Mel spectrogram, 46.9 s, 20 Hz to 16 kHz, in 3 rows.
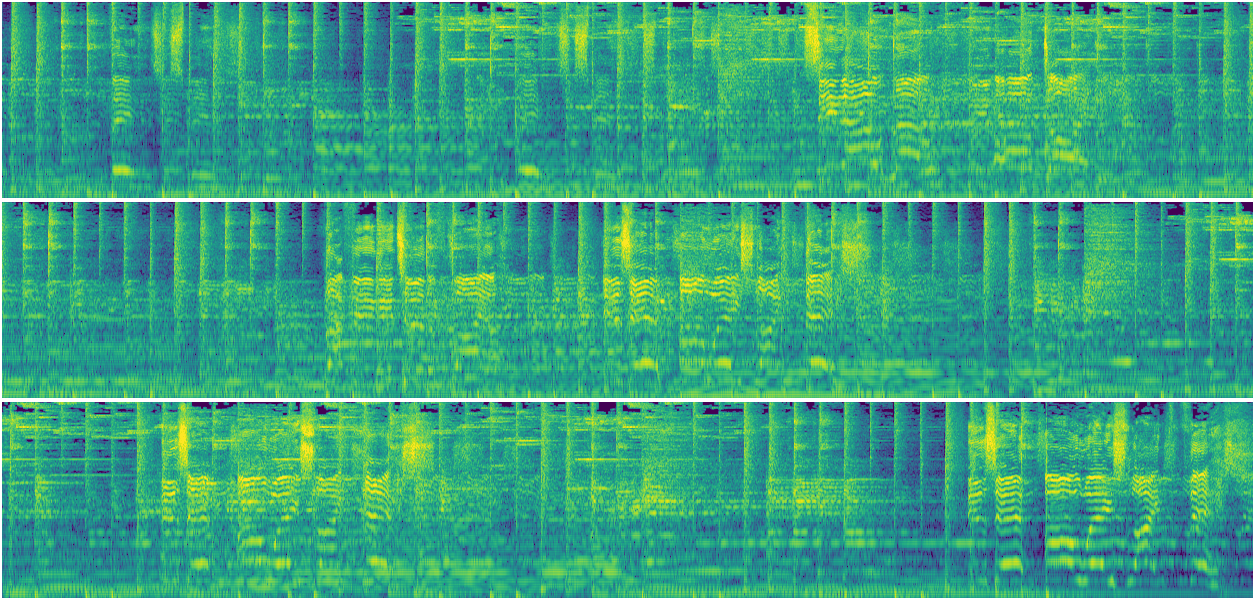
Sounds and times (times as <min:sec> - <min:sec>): Rock music: 0:00.0 - 0:46.9
Singing: 0:06.2 - 0:14.8, 0:19.6 - 0:26.6, 0:33.2 - 0:37.1.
